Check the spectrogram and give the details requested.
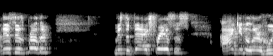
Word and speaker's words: Francis: So Dax Francis, am I pronouncing that correctly? Dax Francis.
